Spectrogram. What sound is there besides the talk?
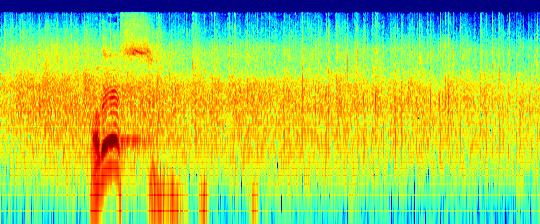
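audience applause at an awards ceremony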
